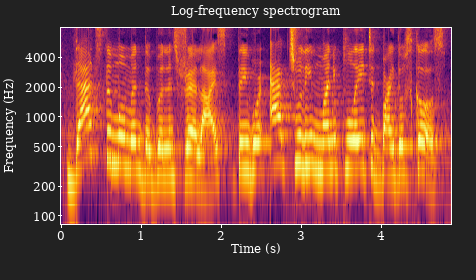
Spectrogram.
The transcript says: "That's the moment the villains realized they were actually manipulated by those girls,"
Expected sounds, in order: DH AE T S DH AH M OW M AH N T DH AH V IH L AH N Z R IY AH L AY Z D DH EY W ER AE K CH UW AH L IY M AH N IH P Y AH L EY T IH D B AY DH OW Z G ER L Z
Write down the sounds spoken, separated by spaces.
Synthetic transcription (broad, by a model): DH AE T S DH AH M OW M AH N T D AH B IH L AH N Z R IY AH L AY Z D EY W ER AE K CH UW AH L IY M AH N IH P Y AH L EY T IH D B AY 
